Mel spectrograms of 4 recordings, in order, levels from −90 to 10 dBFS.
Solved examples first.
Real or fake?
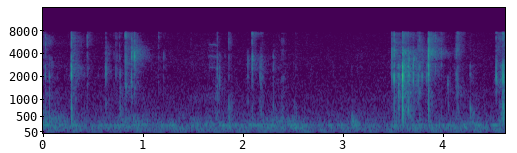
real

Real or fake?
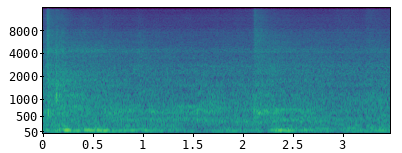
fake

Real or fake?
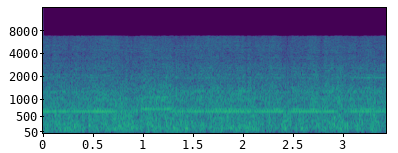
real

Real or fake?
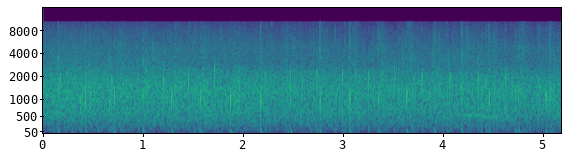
real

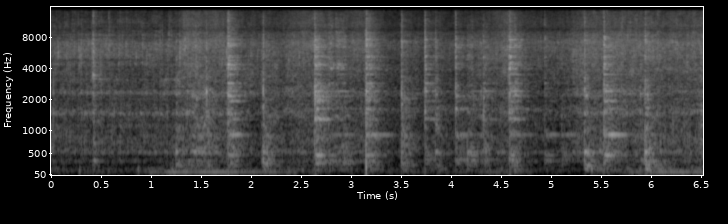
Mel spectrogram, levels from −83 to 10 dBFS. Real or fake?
real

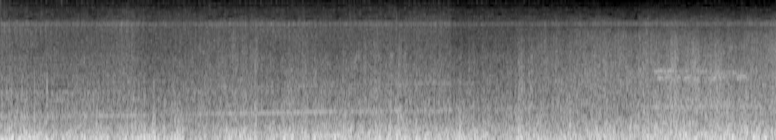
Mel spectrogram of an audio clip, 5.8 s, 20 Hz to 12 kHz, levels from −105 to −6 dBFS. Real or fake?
real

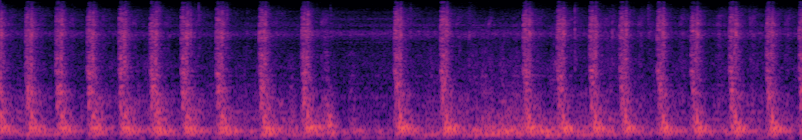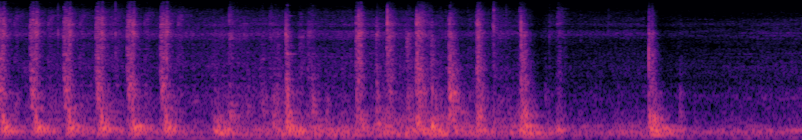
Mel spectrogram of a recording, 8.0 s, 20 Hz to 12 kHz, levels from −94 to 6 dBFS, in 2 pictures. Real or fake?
real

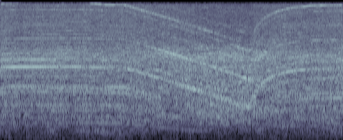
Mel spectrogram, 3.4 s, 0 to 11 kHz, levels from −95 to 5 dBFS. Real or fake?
real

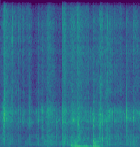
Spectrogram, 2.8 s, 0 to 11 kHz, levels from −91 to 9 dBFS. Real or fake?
fake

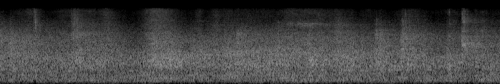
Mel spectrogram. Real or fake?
real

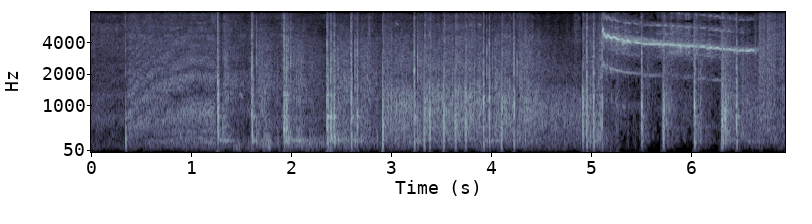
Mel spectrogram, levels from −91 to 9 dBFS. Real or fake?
real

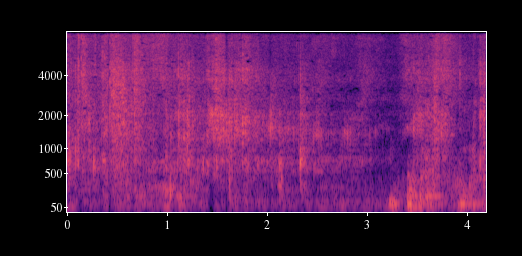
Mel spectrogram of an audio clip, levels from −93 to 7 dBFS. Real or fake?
real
